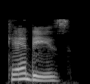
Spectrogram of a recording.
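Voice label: "candies", British English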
